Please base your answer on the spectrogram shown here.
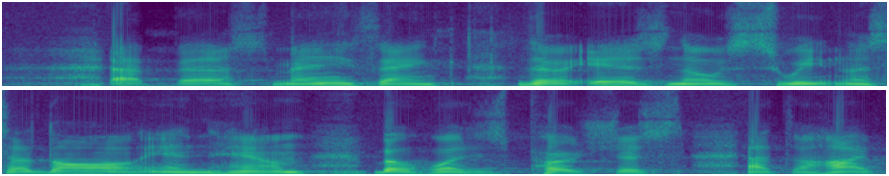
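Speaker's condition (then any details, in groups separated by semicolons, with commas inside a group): ALS; at least a couple of months since diagnosis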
